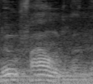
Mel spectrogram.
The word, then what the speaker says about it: Newfoundland: It was not Newfoundland, it was Newfoundland. in Canada, all the accent is on the last syllable. So when you say Canada, you're supposed to say Canada, and Labrador, and Newfoundland. And that's the way they want you to pronounce it.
